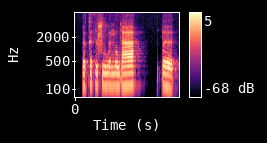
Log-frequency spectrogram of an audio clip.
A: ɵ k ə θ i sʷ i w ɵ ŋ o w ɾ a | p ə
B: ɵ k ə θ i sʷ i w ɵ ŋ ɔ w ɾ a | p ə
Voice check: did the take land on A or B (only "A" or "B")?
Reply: A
